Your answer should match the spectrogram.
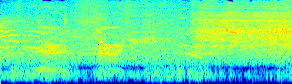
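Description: Voices of people on a football sideline talking and calling out, with a steady outdoor hiss behind them that grows near the end.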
